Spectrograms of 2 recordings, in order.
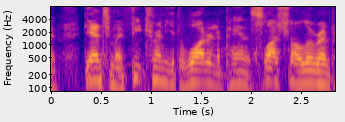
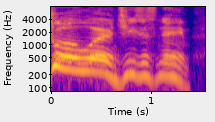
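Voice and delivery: loud, high, forceful rebuke at full force. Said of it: "As hard as you can".

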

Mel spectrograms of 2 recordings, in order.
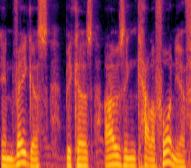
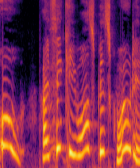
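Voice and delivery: pitched way up, cartoon-style voice. The speaker announces they will say it as Mickey Mouse: Mickey Mouse voice. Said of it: "I'm going to do this in the voice of Mickey Mouse".

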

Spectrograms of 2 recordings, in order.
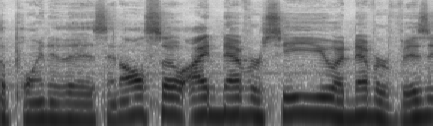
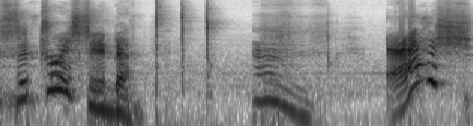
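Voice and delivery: put-on puppet voice, much higher; 11 semitones higher than usual. In a chat about smoking while cooking, asking about a flavor in a Muppet voice. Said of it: "You sound like a Muppet".

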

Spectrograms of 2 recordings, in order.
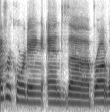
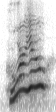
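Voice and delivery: mock very high-pitched, startled, incredulous disbelief; 4 dB louder than usual. Retelling a musical scene, a woman reacts to a stranger: imitating Eurydice reacting incredulously. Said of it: "reacts as any sane woman would".

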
